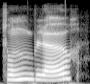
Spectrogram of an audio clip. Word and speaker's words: tumbler: Le mot français vert est bien connu, mais tumbler, que l'on prononce tombleur, nous paraît être plus usité.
